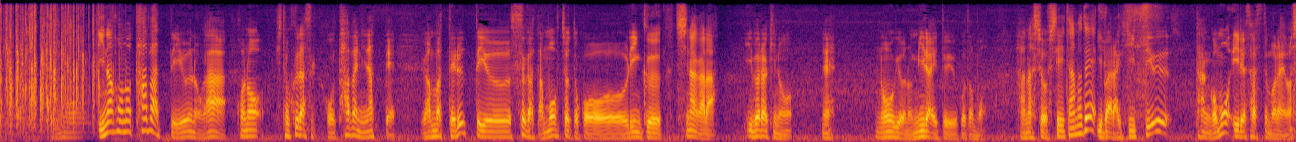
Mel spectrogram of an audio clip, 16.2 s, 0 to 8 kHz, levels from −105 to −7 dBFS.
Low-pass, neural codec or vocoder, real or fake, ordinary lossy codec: 7.2 kHz; none; real; none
